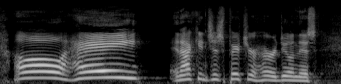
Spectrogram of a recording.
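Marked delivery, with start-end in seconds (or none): 0.2-1.5 very high, very loud, sociable, drawn-out "hey". Retelling a phone call, imitating grandmother's sociable phone tone. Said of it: "her tone changes when I call".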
